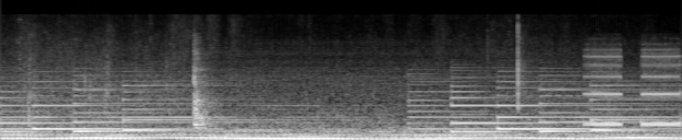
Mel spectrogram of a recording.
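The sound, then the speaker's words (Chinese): A telephone rings with a steady, melodic electronic tone that changes pitch every second or so, clear, with no one speaking over it, as a call is placed to threaten someone over repaying money. “你而家打电话俾个仔仔，恐吓佢睇下冇钱还，有钱还我哋去做佢收工。”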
